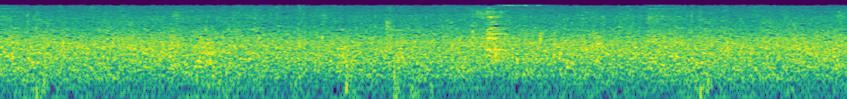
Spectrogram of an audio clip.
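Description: Steady outdoor city street background noise, an even hiss with a faint click about five seconds in.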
